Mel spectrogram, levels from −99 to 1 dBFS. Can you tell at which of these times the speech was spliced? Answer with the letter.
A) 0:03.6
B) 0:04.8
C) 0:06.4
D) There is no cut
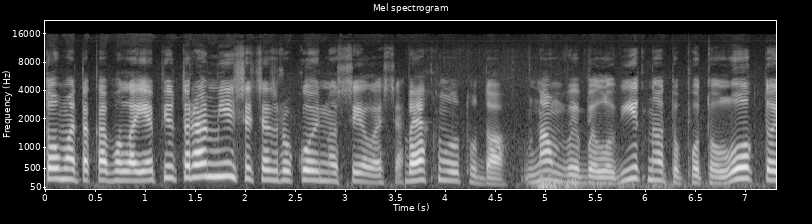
A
